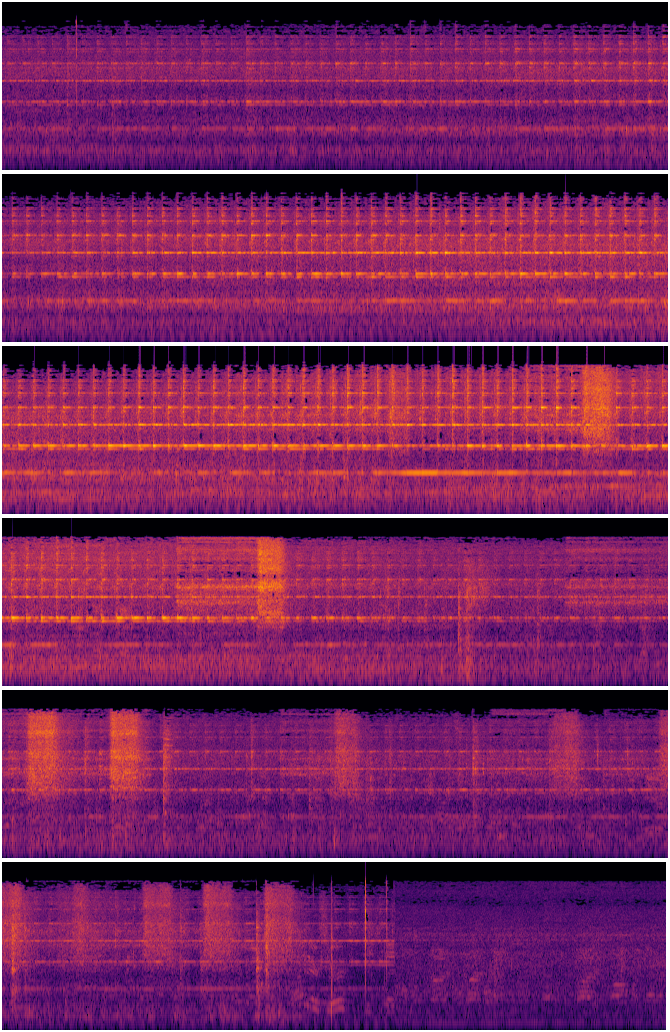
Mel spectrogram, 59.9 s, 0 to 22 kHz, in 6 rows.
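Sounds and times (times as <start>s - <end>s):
locomotive engine rumble: 0.0s - 59.9s
wheels clicking over rail joints: 0.1s - 55.8s
high-pitched wheel squeal: 17.6s - 42.4s.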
